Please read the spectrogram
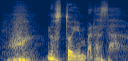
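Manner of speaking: a soft "Uf" of relief; relieved sigh. Retold or imitated. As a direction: let out the relief. Relief on getting period.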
